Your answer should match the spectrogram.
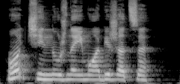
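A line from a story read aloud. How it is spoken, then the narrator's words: Grumbling. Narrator (Russian): проворчал отец Олега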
